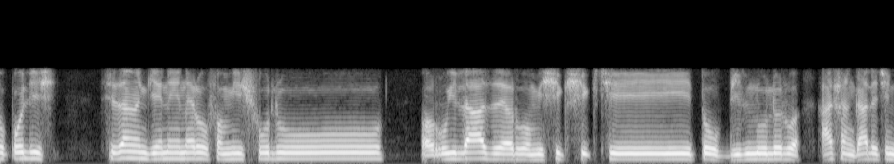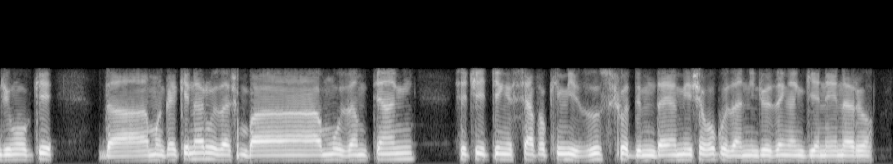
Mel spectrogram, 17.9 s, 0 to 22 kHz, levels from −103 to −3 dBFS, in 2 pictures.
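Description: The speech has been squeezed through the AMR narrowband mobile codec for its whole length. The coder rebuilds each 20 ms frame from a vocal-tract model excited by a handful of pulses, and the bit budget of AMR-NB's 10.2 kbps mode leaves plainly audible buzzy, synthetic damage. The band is confined to roughly 150 Hz to 3.7 kHz, with nothing above 3.8 kHz, so the speech sounds thin, muffled and telephone-like.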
